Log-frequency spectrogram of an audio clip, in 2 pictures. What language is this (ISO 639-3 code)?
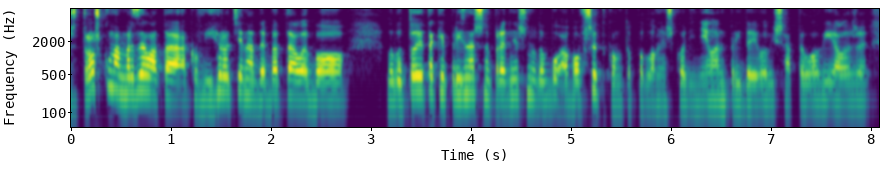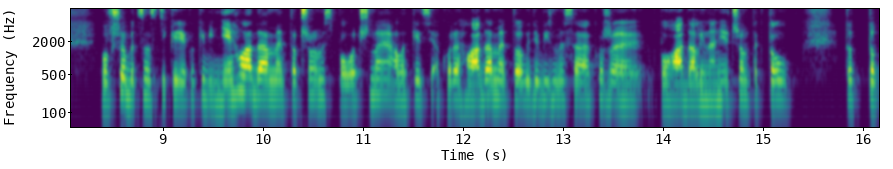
slk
